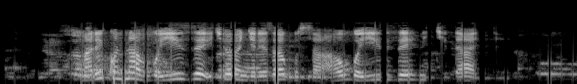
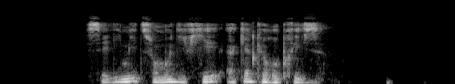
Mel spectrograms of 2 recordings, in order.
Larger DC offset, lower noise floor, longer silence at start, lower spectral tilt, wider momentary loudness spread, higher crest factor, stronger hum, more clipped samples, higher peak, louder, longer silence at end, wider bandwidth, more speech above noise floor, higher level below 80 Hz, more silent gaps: neither; second, -40 dBFS vs under -90 dBFS; second, 0.1 s vs 0.9 s; second, -2 dB/octave vs -4.5 dB/octave; first, 12 LU vs 4 LU; about the same, 18 dB vs 16 dB; neither; neither; about the same, -2 dBFS vs -2 dBFS; about the same, -17 LUFS vs -17 LUFS; second, 0 s vs 0.65 s; second, 7.8 kHz vs 9.4 kHz; second, 22 dB vs over 73 dB; second, -58 dBFS vs -46 dBFS; neither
